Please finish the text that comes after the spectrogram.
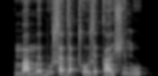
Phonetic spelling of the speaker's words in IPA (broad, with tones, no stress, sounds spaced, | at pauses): m ä˨ m ɛ˨ b u˦ sʰ ä̰˦˨ d ä˦ ʔ tʰ o̰˦˨ ʊ̯ z ɛ̰˦˨ k a˨ ɪ̯ ʃ ĩ˦ m u˨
